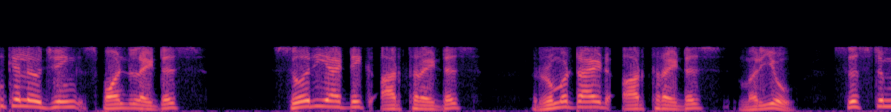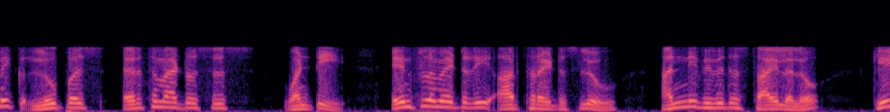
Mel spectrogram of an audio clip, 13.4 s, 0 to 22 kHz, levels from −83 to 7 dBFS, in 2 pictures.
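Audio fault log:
throughout, G.726 ADPCM: the speech has been coded as sample-to-sample differences from an adaptive prediction at very few bits, consistent with the 24 kbit/s mode, leaving a harsh, rasping hiss that rises and falls with the speech level and nothing above 3.8 kHz.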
